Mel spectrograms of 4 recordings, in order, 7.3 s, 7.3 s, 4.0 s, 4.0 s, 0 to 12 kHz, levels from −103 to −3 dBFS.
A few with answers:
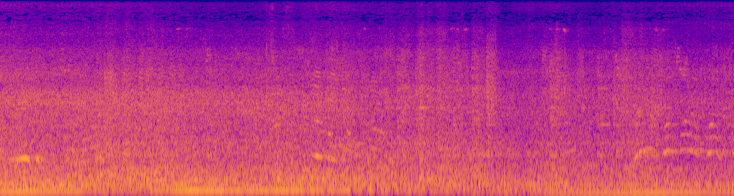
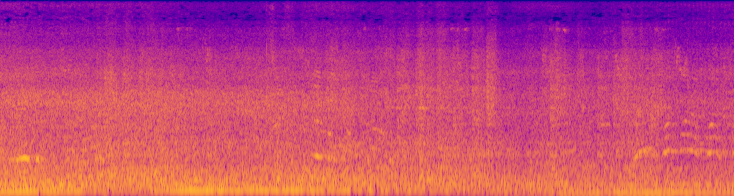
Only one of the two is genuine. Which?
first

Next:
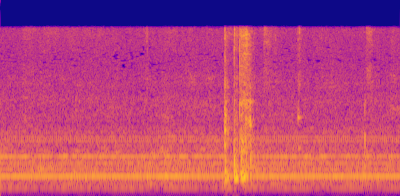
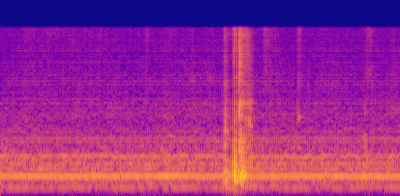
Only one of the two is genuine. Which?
first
